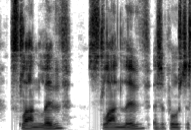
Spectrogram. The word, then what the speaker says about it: Slán libh: Uh so if you're addressing a group of family members leaving, you would say slan live, slan live as opposed to slan lat.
